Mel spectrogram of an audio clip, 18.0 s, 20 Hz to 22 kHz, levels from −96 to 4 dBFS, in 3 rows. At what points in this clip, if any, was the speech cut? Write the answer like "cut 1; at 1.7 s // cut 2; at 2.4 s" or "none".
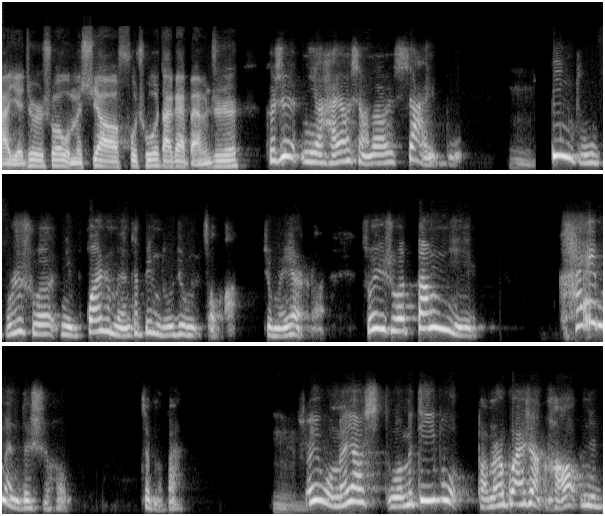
cut 1; at 2.6 s // cut 2; at 5.3 s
